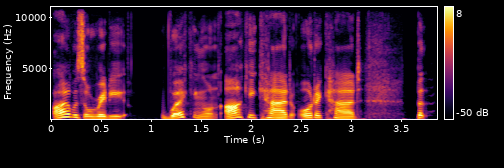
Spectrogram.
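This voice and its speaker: A woman's voice: lowish voice, normal speed, darkish tone, no room sound. An Australian woman in her forties, an architect, telling her story casually with many fillers and self-corrections. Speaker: architect and mentor.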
